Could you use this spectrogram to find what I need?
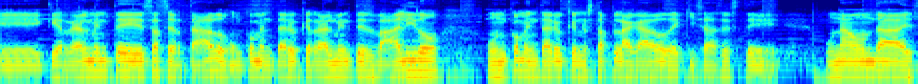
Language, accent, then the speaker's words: Spanish; Mexico; Ya basta de que como mexicano nomás estamos diciendo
